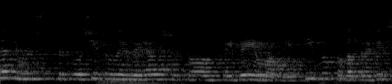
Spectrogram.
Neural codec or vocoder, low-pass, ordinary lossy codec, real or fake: none; 14.4 kHz; Opus, 32 kbps; real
